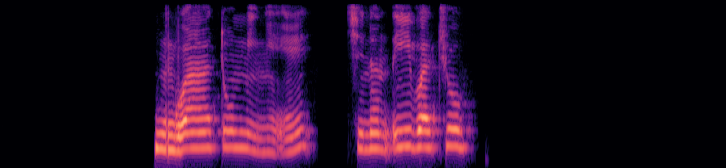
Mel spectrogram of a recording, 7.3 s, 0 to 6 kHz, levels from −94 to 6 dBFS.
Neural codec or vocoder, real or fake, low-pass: codec, 16 kHz, 16 kbps, FunCodec, trained on Chinese and English, 50 frames a second; fake; 5.4 kHz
